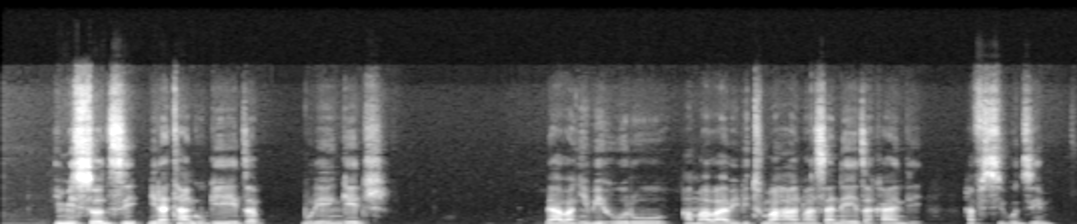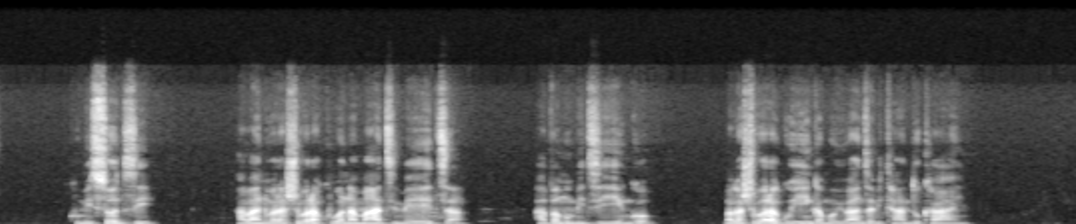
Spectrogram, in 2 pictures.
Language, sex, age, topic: Rundi, male, 18-24, agriculture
